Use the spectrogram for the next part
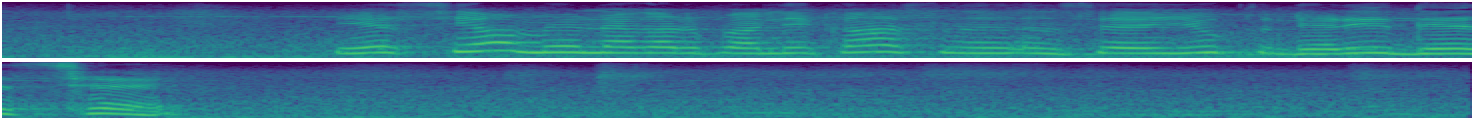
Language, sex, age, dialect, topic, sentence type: Maithili, female, 31-35, Angika, banking, statement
